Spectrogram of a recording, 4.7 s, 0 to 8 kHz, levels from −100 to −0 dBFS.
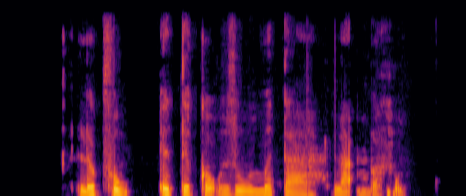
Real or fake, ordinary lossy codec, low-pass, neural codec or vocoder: fake; AAC, 48 kbps; 7.2 kHz; codec, 16 kHz, 8 kbps, FreqCodec, larger model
